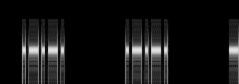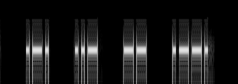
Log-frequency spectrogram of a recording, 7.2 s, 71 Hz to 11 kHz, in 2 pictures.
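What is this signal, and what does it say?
Morse code, heard as a keyed tone, about 25 wpm, spaced as for 15 wpm, 550 Hz. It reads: <AR> <AR> TRUMP
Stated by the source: News headlines sent as Morse practice at 15.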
